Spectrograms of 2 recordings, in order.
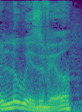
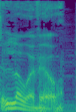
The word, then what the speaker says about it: Louisville: Co ciekawe, pisownia sugeruje, że jego nazwę czyta się Louisville, jednak byłoby to zbyt proste. Problemy z prawidłową wymową mają nawet Amerykanie. Okazuje się, że poprawną wymową, przyjętą przez mieszkańców tego miasta, jest Louisville.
